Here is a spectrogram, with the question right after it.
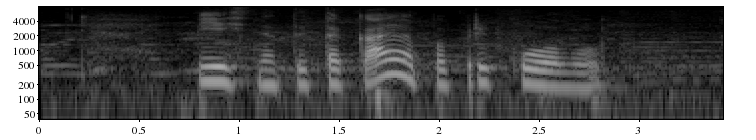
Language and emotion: Russian, positive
